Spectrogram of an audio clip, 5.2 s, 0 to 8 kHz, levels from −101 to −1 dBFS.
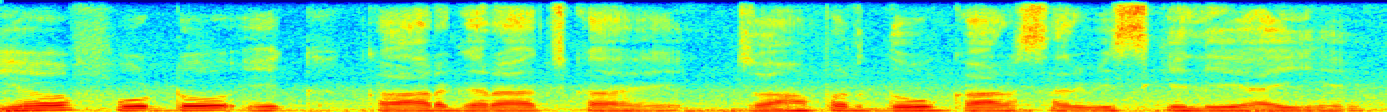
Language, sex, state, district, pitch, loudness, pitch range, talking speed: Hindi, male, Mizoram, Aizawl, 130 Hz, -15 LUFS, 120-140 Hz, 185 wpm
